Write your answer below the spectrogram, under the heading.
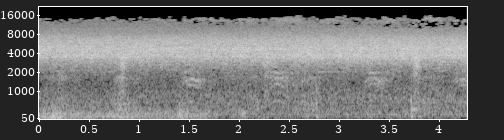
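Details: Cicadas singing in chorus in the forest of Galsan Park, Mokdong, Yangcheon-gu, Seoul, in midsummer: a dense, steady high-pitched hiss fills the air without pause, with faint scattered clicks beneath.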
